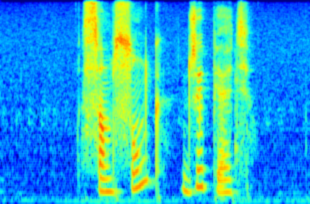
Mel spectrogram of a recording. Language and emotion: Russian, neutral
